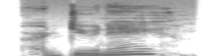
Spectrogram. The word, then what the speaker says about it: Ardunae: So that's spelled Ardunae. I just say Ardune.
